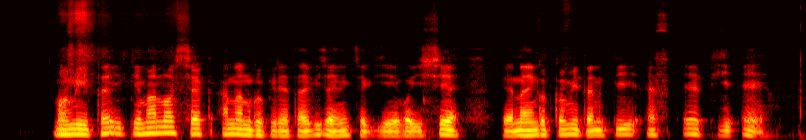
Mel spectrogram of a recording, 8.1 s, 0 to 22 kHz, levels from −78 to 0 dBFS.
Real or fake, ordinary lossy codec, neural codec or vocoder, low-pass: fake; none; vocoder, 44.1 kHz, 128 mel bands, Pupu-Vocoder; none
